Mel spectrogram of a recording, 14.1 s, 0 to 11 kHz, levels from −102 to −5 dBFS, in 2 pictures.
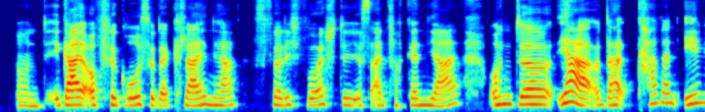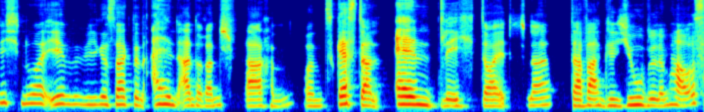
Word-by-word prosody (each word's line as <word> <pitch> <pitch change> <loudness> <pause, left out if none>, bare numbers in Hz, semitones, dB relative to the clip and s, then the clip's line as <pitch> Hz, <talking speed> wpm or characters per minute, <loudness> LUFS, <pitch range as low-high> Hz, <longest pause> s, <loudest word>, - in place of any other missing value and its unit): Und 180 -1 -10
egal 215 +2 +7
ob 210 +1 0
für 215 0 -1
groß 215 +2 -1
oder 185 -3 -2
klein, 195 +4 0
ja, 210 +2 -3
ist - - -21
völlig 220 0 -5
wurscht, 225 +4 -4
die 210 -2 -4
ist 200 +1 -6
einfach 195 0 -7
genial. 205 +3 -1 0.3
Und, 235 +2 -1
äh, 230 -1 +5
ja, 265 -7 +7
und 205 +1 -6
da 215 +1 +2
kam 255 +2 -4
dann 275 -1 -3
ewig 275 +5 -3
nur 260 +1 -4
eben, 235 0 -4
wie 220 0 -8
gesagt, 225 -1 -1
in 195 - -5
allen 230 -2 0
anderen 190 0 -3
Sprachen 185 +2 -4
und 180 +1 -10
gestern 230 -7 +4
endlich 190 -6 +3
Deutsch, 180 +1 -5
ne, 205 +2 -4 0.2
da 185 -1 0
war 195 -1 +1
Gejubel 195 +2 -2
im 205 +5 -7
Haus. 220 +6 -2
210 Hz, 175 wpm, -23 LUFS, 190-230 Hz, 0.3 s, egal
